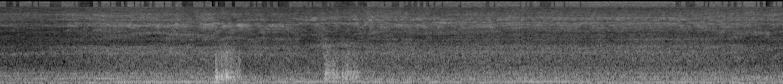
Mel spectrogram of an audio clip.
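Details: Homemade Kwiky oil burner on compressed air: constant jet-like roar with brief flaring bursts, sounding promising; owner suspects too much air pressure, around 40 psi suggested; later suspects the new lid's hole is too small and smothers the flame.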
